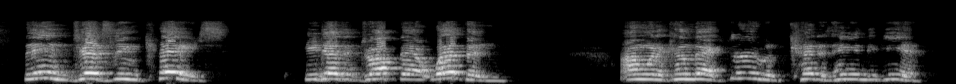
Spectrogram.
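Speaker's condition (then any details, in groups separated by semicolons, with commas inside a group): Cerebral palsy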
